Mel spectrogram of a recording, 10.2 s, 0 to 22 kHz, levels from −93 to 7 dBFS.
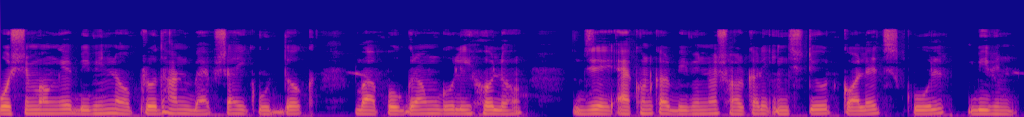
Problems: constant background noise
